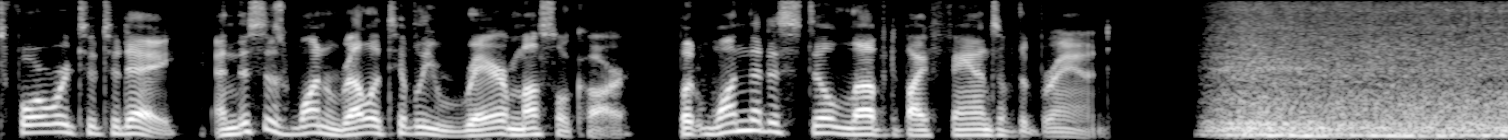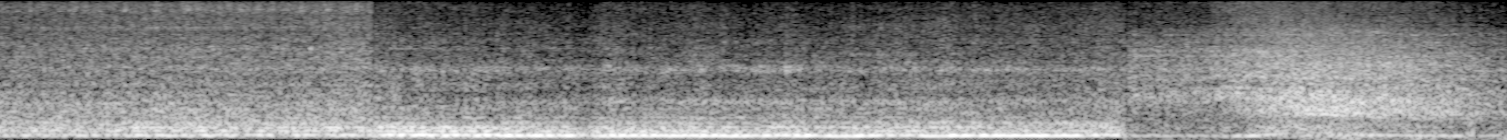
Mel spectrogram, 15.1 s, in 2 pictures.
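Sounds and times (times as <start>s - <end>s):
car engine running at low revs: 6.0s - 14.0s
rushing noise: 12.3s - 15.0s.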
